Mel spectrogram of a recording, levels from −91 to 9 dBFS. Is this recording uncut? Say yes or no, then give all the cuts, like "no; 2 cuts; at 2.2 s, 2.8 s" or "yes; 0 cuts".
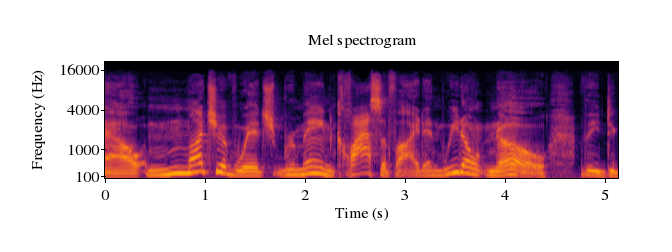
yes; 0 cuts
